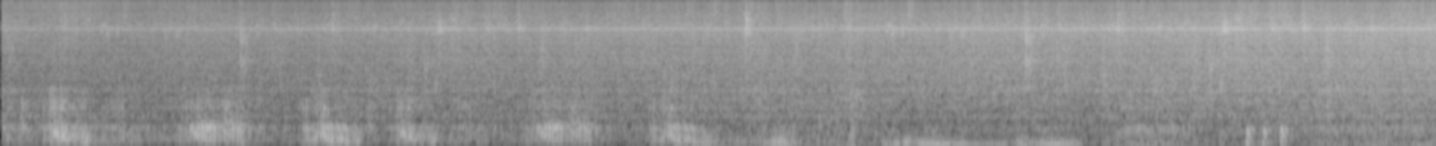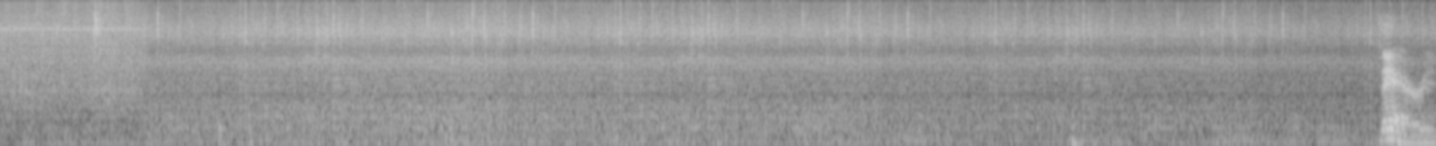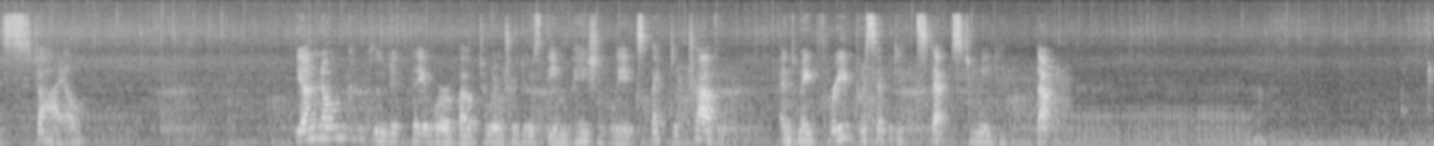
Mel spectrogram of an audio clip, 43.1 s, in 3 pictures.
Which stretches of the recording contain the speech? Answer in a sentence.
You can hear the speech from 28.1 to 29.6 s and from 31.6 to 39.2 s.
